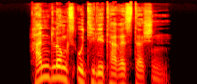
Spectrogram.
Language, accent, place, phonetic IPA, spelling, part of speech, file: German, Germany, Berlin, [ˈhandlʊŋsʔutilitaˌʁɪstɪʃn̩], handlungsutilitaristischen, adjective, De-handlungsutilitaristischen.ogg
- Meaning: inflection of handlungsutilitaristisch: 1. strong genitive masculine/neuter singular 2. weak/mixed genitive/dative all-gender singular 3. strong/weak/mixed accusative masculine singular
